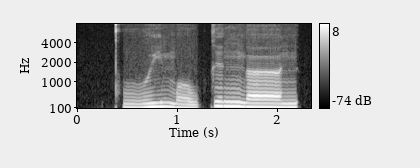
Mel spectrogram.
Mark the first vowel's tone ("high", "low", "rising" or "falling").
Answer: rising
